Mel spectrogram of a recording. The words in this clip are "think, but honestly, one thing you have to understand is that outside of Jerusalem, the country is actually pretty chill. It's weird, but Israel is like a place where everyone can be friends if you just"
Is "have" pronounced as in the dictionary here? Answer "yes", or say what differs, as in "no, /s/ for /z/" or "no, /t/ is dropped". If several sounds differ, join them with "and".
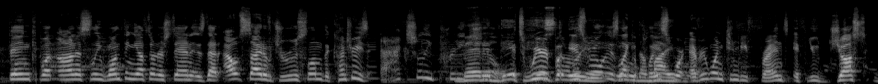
no, /f/ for /v/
